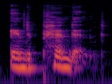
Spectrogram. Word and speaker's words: independent: Independent. Independent, not independent, not independent, but independent. Independent.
